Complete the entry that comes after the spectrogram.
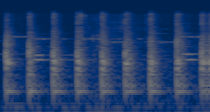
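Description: A rapid, steady series of about nine firm knocks on a door, evenly spaced with a solid, hollow thud to each, with no voices.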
